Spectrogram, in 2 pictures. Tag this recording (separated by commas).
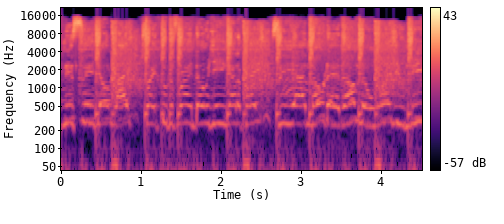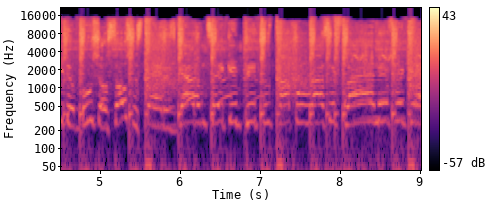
Music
